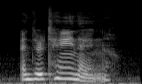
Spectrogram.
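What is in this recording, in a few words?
"entertaining", US English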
